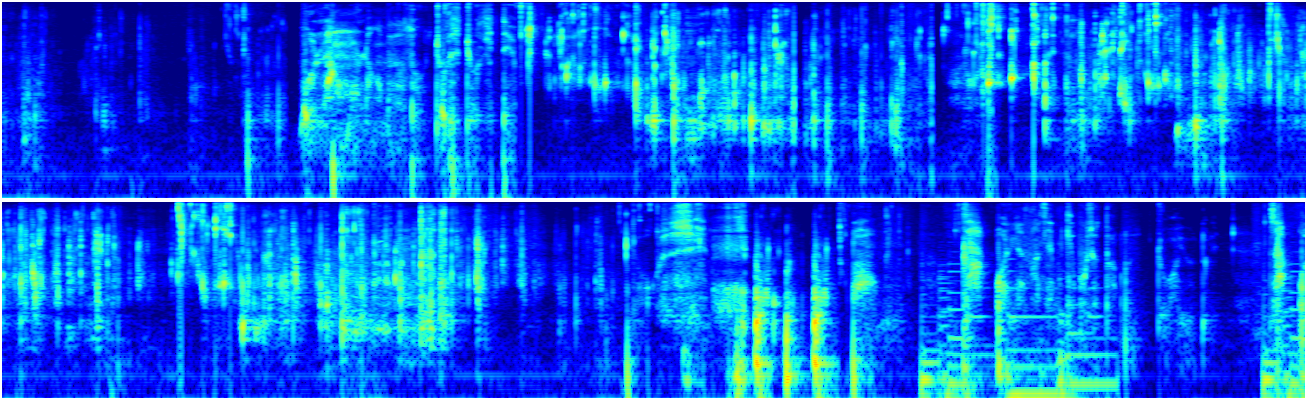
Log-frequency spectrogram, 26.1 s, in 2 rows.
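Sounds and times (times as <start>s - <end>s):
sticky chewing mouth sounds: 0.0s - 24.4s.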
